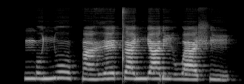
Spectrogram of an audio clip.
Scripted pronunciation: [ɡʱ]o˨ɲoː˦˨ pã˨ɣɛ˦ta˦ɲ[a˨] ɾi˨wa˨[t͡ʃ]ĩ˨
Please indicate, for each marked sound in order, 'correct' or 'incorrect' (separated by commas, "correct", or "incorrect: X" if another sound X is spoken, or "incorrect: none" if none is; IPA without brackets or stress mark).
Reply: incorrect: ŋ, incorrect: a˦, incorrect: ʃ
